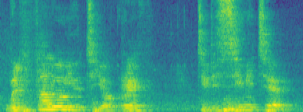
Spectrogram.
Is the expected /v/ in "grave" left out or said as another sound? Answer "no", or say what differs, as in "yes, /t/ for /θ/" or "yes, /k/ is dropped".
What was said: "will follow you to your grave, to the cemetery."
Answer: yes, /f/ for /v/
